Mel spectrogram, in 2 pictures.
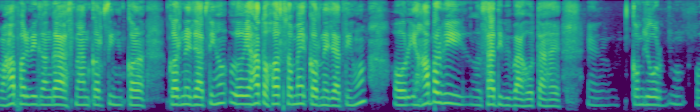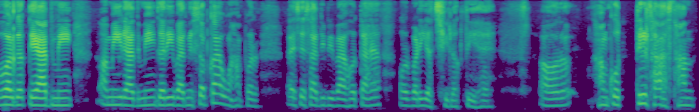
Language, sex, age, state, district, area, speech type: Hindi, female, 60+, Uttar Pradesh, Ghazipur, rural, spontaneous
